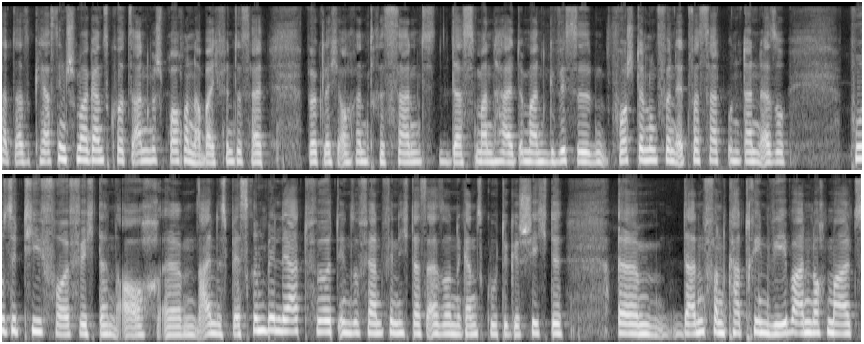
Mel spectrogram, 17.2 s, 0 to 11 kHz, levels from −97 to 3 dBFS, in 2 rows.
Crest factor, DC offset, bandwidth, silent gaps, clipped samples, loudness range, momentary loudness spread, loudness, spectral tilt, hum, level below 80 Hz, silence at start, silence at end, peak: 10 dB; under 0.1%; 10 kHz; none; 0.5%; 3 LU; 7 LU; -11 LUFS; -6 dB/octave; none; -56 dBFS; 0 s; 0 s; 0 dBFS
